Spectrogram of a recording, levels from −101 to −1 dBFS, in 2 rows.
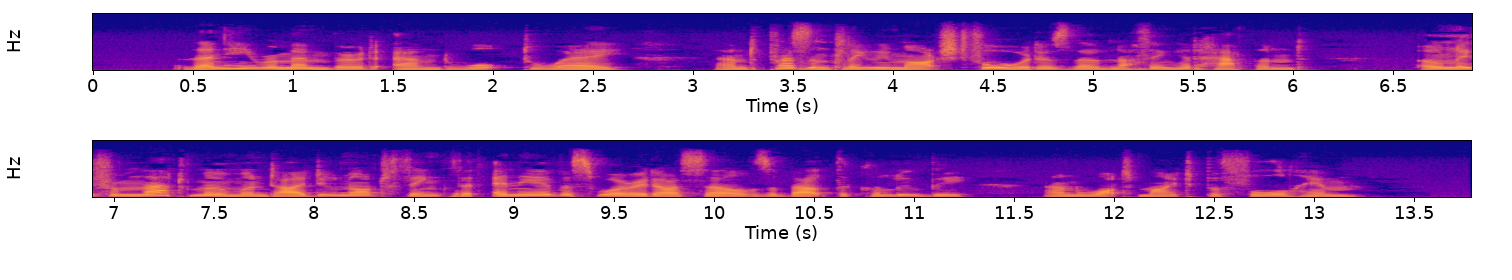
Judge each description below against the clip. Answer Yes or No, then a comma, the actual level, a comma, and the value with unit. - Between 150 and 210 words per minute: Yes, average, 165 wpm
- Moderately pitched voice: Yes, medium, 170 Hz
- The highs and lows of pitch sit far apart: No, average, 4.0 semitones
